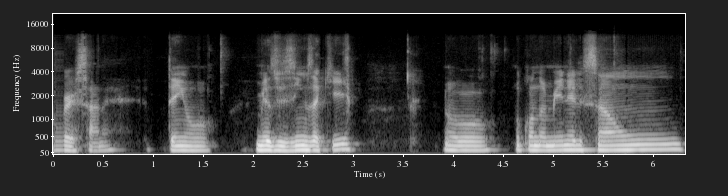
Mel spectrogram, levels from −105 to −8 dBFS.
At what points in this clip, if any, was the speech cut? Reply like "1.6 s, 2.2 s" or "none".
none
